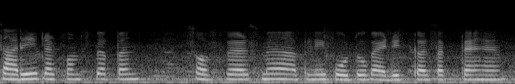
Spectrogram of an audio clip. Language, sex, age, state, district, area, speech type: Hindi, female, 30-45, Madhya Pradesh, Harda, urban, spontaneous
